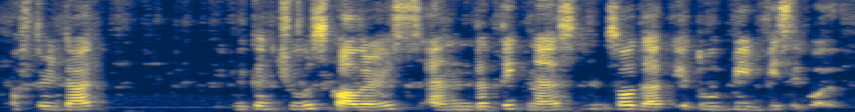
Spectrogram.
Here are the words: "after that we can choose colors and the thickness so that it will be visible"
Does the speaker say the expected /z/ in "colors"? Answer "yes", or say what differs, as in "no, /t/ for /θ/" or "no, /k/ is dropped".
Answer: no, /s/ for /z/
